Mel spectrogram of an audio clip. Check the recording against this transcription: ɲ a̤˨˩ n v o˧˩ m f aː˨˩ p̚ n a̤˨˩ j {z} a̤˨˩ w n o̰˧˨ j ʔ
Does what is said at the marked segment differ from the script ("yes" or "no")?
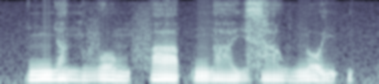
no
